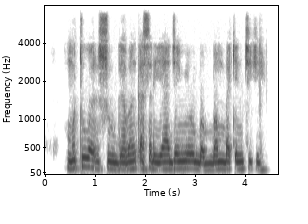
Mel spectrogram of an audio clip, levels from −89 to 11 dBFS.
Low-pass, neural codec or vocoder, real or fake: 7.2 kHz; none; real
